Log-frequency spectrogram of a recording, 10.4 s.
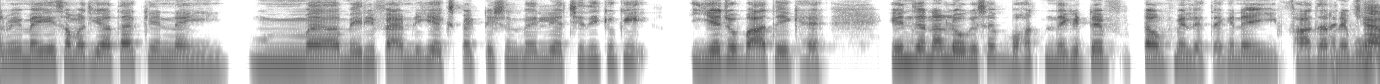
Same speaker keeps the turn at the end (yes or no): no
